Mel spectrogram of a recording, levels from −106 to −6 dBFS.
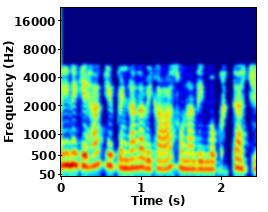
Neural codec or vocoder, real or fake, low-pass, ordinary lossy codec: codec, 16 kHz, 4.8 kbps, FACodec; fake; 5.4 kHz; none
